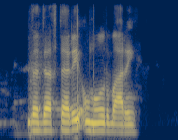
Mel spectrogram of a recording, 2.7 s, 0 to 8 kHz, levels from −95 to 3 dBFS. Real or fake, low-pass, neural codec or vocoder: fake; 7.2 kHz; codec, 16 kHz, 2 kbps, X-Codec, HuBERT features, trained on balanced general audio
